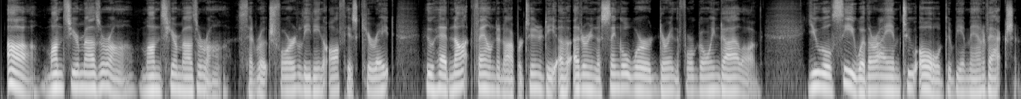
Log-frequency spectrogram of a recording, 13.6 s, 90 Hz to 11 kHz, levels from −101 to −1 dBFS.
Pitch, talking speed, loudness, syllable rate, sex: 135 Hz, 175 wpm, -20 LUFS, 5.4 syllables/s, female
